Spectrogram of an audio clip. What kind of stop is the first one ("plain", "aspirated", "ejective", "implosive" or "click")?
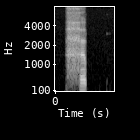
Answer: plain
